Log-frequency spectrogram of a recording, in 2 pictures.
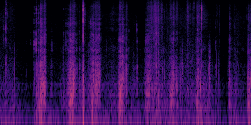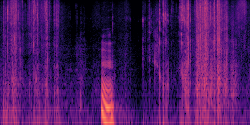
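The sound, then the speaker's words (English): Loud crunching of Blazin' Buffalo Ranch Doritos tortilla chips being chewed, in irregular rapid bursts that grow denser toward the end, with a brief voiced murmur partway through. “Sorry for crunching into your ears, by the way.”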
